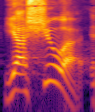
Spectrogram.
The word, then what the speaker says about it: Yeshua: In Hebrew, salvation is pronounced Yeshua in this verse, which sounds just like the name Yeshua, which literally means God is salvation.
